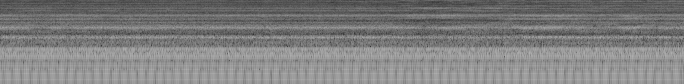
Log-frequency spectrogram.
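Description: Steady, even hiss and hum of a running aerosol nebulizer throughout; continuous device noise with no breaks.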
